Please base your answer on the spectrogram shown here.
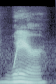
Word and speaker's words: wr: from other birds well this was used for the sounds W and R so in modern times we pronounce this as where but it does look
